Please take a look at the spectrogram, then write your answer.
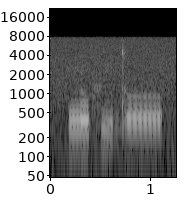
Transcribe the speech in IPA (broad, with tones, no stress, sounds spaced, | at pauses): n ũ˦ f i˦˨ d o˨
